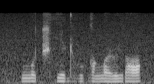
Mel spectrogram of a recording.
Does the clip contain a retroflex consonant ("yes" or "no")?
yes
